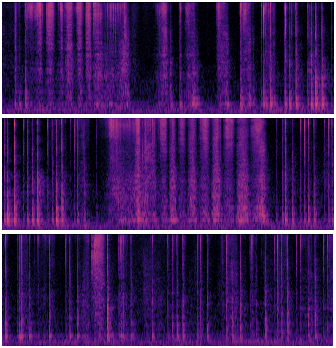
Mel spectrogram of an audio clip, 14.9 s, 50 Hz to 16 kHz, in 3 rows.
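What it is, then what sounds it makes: Wooden table top. Long red nails and fingertips scratch and tap across a flat, solid orange wood-grain table top. The result is a dense, irregular run of dry, rasping scrapes and quick taps with almost no ring, bright in the upper range with a faint tone near 380 Hz.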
